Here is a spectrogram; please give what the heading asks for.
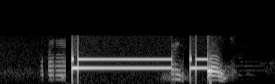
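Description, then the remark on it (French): Telephone keypad tones dialing the code star 440 hash: a long steady two-pitch beep held for about a second, then a couple of quick short beeps, with brief snatches of a voice speaking in between. “Mais si toutefois il y a un compte, quand vous composez le code, il y a le menu qui va s'afficher.”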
